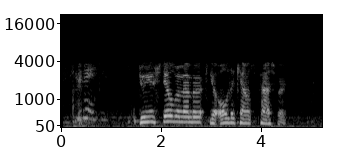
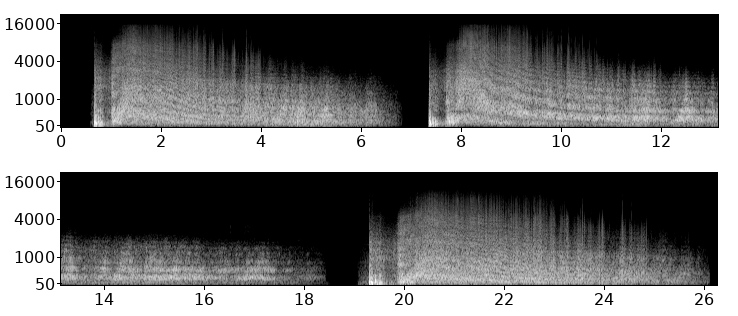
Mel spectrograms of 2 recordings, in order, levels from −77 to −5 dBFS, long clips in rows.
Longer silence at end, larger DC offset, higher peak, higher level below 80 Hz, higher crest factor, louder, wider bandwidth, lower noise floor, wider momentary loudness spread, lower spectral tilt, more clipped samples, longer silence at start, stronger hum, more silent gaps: first, 0.75 s vs 0.35 s; neither; second, -18 dBFS vs 0 dBFS; second, -58 dBFS vs -34 dBFS; about the same, 16 dB vs 20 dB; second, -33 LUFS vs -20 LUFS; second, 4.1 kHz vs 15 kHz; first, -61 dBFS vs -44 dBFS; first, 16 LU vs 13 LU; first, -10.5 dB/octave vs -6.5 dB/octave; neither; second, 0.1 s vs 0.65 s; neither; second, none vs 6.82-7.33 s, 18.53-19.04 s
